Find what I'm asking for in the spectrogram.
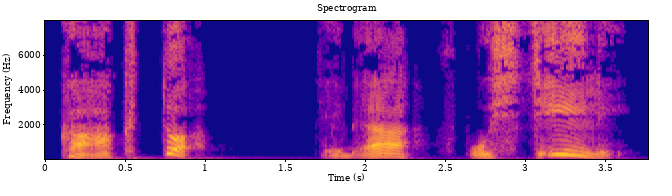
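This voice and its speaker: A woman voicing a calm, weary old male sage who reasons slowly and sighs between thoughts. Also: low voice, breathy edge, no room sound, studio quality, exaggerated voice. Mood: weary reasoning. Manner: measured, sighing, reasoning.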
